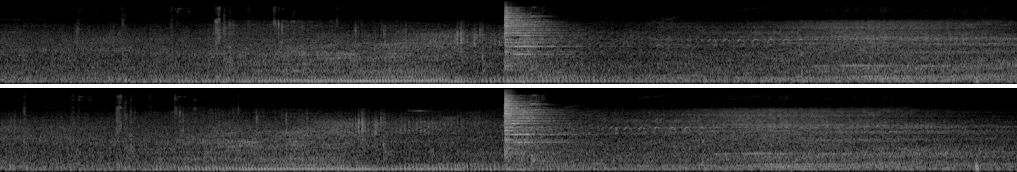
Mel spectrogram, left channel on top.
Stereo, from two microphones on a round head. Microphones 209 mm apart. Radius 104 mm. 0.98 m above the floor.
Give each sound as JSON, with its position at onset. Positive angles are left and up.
{"t": 5.0, "sound": "dishes clattering", "side_deg": -20, "distance_m": 1.7}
